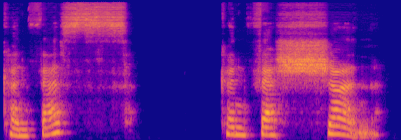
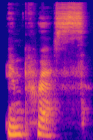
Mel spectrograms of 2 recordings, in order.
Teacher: You get a sh sound, but the spelling did not change.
